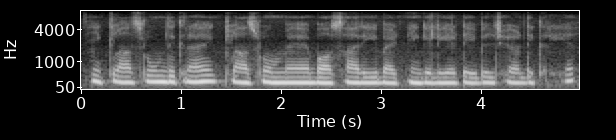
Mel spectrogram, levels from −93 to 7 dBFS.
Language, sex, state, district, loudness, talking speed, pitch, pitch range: Hindi, female, Bihar, Darbhanga, -14 LUFS, 205 wpm, 165 Hz, 160-190 Hz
